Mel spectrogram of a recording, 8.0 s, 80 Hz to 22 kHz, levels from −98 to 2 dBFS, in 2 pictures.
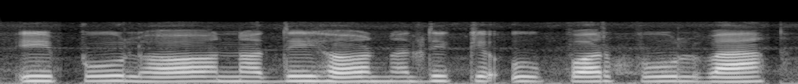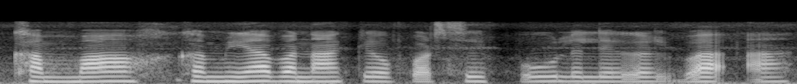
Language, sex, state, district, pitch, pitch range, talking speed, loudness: Bhojpuri, female, Uttar Pradesh, Deoria, 215 Hz, 210-220 Hz, 145 wpm, -19 LUFS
